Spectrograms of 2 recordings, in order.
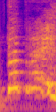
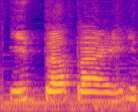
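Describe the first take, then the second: First: Very high chipmunk-like repeat; comic high-pitched replay; squeaky replay. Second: Said in the usual way. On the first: Real, not acted. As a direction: repeat it as a tiny squeaky echo.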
